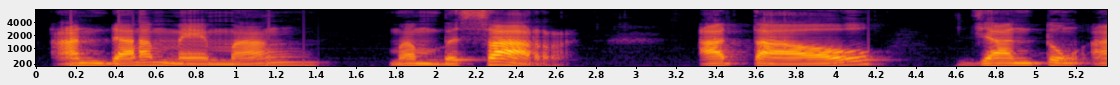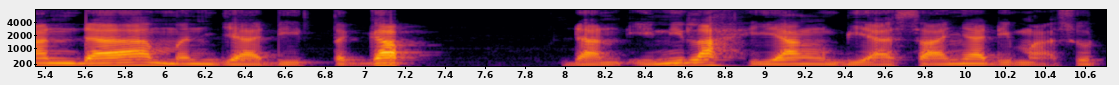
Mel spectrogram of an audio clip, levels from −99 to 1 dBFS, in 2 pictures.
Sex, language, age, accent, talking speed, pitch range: male, Indonesian, 50-69, native, 75 wpm, 95-135 Hz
